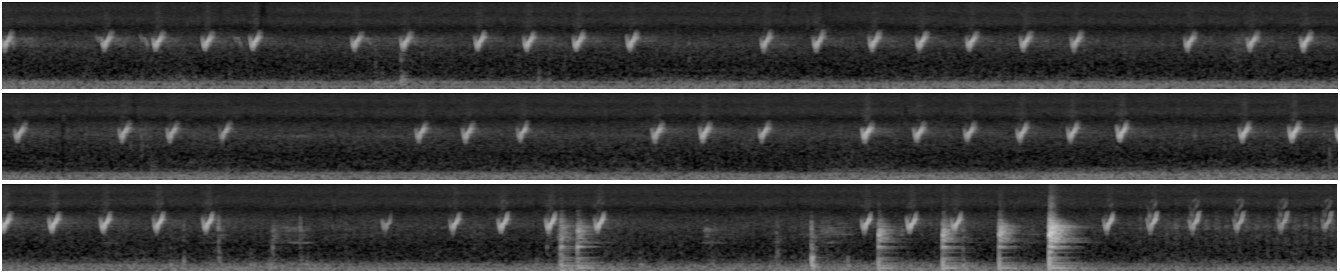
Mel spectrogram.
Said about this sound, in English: Now that bird flew to a different perch. Song flight of the bird that was calling. I think this was the guy that was singing. Up. He took off, along with another one.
